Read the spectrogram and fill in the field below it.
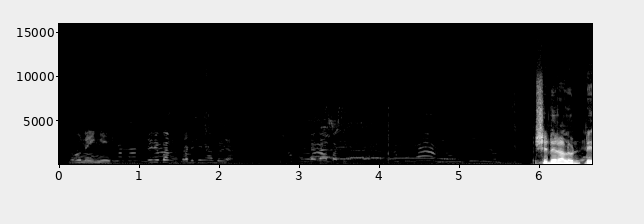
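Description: Young children chatter softly nearby.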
